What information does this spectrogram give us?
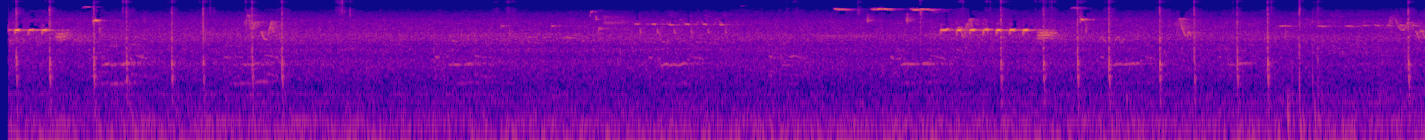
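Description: A woodpecker pecks in irregular sharp wooden taps, several a second at times, with a short faster burst; high chirps from other small birds sound now and then.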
